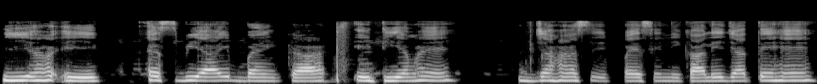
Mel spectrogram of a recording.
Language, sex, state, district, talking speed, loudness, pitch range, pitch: Hindi, male, Uttar Pradesh, Deoria, 95 wpm, -14 LUFS, 165-180 Hz, 175 Hz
